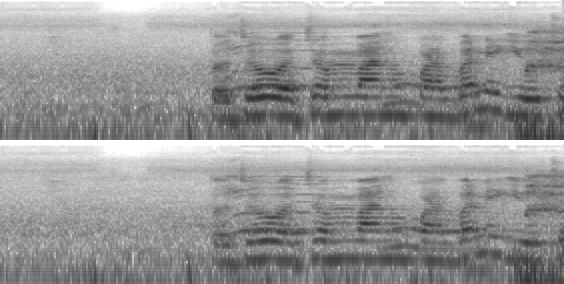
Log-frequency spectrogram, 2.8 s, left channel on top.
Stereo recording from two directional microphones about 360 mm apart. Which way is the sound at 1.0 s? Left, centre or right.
Centre.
